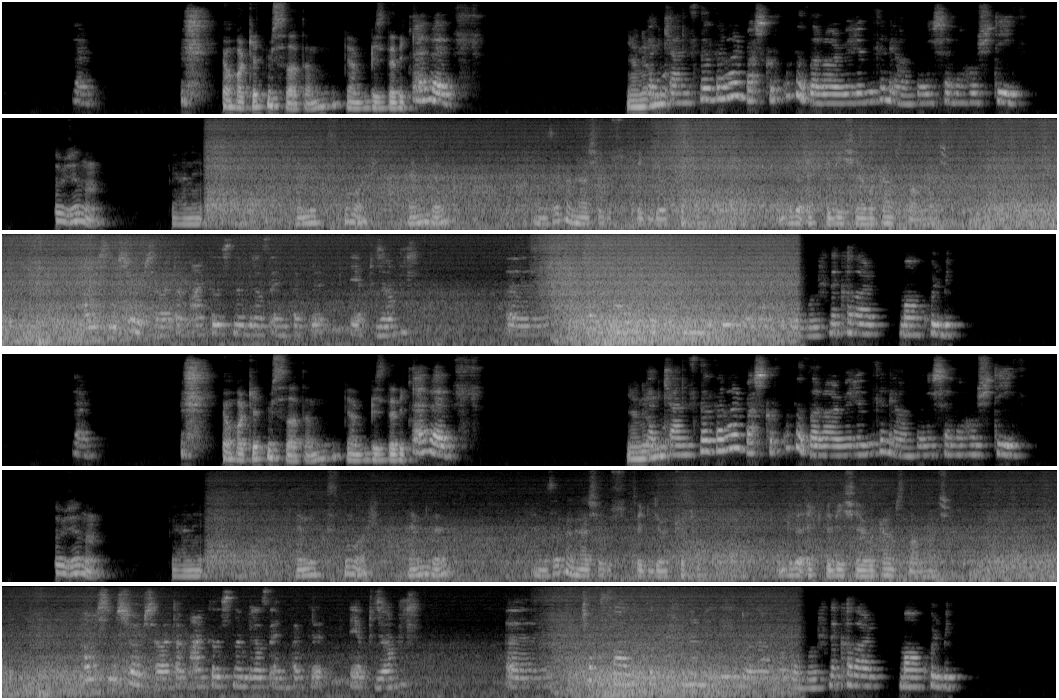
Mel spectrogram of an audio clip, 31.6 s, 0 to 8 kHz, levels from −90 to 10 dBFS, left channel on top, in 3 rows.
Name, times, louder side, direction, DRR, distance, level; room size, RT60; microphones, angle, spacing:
voice 1, 2.2-4.0 6.2-6.7 11.1-11.6 12.2-12.6 13.5-14.3 14.6-15.0 15.8-17.6 18.3-20.0, left 1 dB, 10° left, 0.5 m, -31 dB
voice 2, 4.1-4.8 6.4-10.2 21.9-25.2 26.1-30.6, equal, 70° right, 2.2 m, -31 dB
sound 1, 12.6-29.1, left 5 dB, 65° left, 0.4 m, -33 dB
4.1 x 3.5 x 2.7 m
head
